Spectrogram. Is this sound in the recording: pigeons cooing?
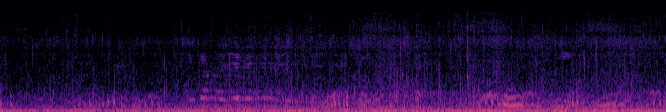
yes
